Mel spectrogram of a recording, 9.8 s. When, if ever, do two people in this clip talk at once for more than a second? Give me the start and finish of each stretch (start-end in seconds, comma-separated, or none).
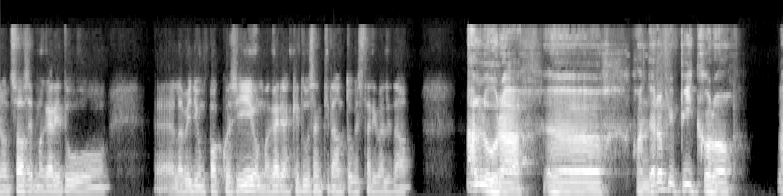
none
